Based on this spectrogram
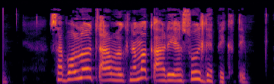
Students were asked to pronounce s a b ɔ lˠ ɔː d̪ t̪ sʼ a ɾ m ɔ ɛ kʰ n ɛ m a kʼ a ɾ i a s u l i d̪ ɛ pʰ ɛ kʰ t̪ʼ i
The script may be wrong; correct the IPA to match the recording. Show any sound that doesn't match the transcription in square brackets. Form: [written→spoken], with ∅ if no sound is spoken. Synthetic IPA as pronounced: s a b ɔ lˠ ɔː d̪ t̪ sʼ a ɾ m ɔ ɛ kʰ n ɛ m a kʼ a ɾ i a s u l i d̪ ɛ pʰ ɛ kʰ t̪ʼ i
